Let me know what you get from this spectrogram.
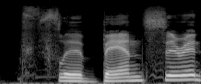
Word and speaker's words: flibanserin: The drug, pharmaname flibanserin. Did I say that right, Carrie? That was it. Okay. – Yep.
